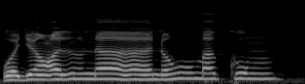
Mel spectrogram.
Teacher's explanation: Kum itu jangan ditebalkan. Kum itu bukan ko ya. Tadi diucapkan huruf ko.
